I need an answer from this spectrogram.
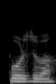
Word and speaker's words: bourgeois: का जो रहता है उसको क्या बोलते हैं, बोर्जवा बोलते हैं, ठीक है। इसका स्पेलिंग देख लीजिएगा, BOURGEOIS। ओके बोर्जवा।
